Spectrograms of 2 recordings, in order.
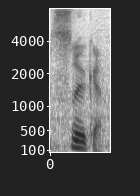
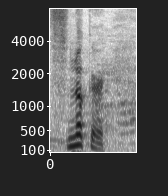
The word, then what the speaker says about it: snooker: would just pronounce it snooker. But uh one of the first things that Rob did was correct my pronunciation and tell me it's it's pronounced like zoo uh not uh put.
